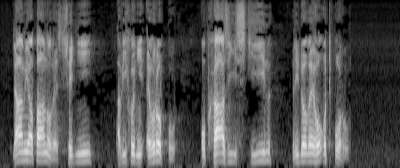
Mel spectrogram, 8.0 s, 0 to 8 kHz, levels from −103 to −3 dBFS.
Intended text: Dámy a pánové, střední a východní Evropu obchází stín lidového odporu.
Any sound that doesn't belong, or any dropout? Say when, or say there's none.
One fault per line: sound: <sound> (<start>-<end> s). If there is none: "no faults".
no faults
